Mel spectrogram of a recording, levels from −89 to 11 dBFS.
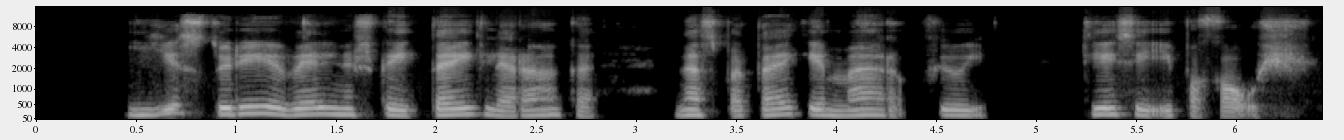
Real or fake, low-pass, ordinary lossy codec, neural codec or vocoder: real; 14.4 kHz; Opus, 32 kbps; none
